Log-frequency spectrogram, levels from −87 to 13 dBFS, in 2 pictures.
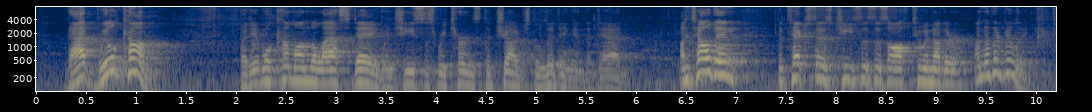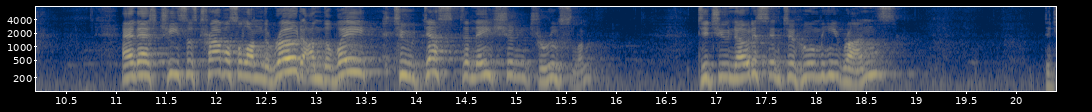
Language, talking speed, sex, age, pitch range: English, 160 wpm, male, 50-69, 140-220 Hz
